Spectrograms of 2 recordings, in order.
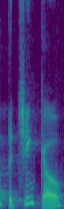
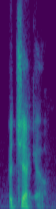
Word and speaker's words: Pacheco: fence move I am gonna go with Isaiah Pachinko Pachinko Pachinko how how do you pronounce that Garrett Pacheco Pacheco um right here at nine five I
